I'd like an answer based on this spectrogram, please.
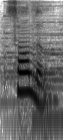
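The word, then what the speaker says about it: solemn: পরেরটা এস ও এল ই এম এন সলম এখানেও এনটা কিন্তু সাইলেন্ট উচ্চারণ হচ্ছে না সলাম মানে গম্ভীর বা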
